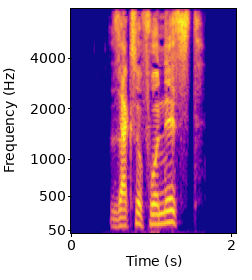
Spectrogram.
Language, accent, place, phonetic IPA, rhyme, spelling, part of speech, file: German, Germany, Berlin, [zaksofoˈnɪst], -ɪst, Saxophonist, noun, De-Saxophonist.ogg
- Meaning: saxophonist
